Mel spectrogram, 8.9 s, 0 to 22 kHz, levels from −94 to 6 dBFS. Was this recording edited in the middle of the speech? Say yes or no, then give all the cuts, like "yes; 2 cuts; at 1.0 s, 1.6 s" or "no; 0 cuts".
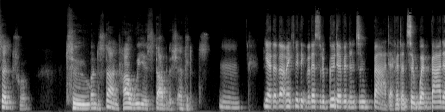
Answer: no; 0 cuts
